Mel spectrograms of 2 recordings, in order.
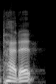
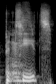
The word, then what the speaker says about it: Petit: you have a website that's pettit and i'm saying that wrong again petite but yes and so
